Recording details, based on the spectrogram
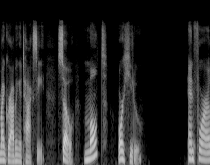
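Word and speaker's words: մոտ: For near, the word is mot, pronounced mot.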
